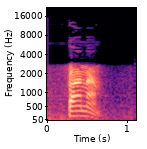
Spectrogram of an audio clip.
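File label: "tanam", Indonesian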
